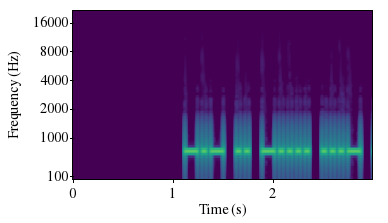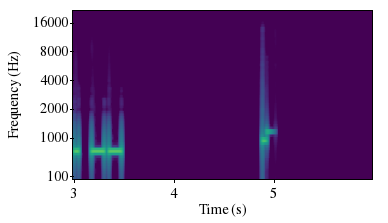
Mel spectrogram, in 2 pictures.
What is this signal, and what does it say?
Morse code, heard as a keyed tone, about 28 wpm, 700 Hz. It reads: KI6VEM
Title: USA Call Signs 28wpm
